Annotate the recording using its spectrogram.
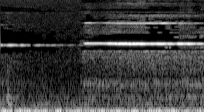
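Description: A very high violin note held softly through the whole stretch, heard as a faint, thin, almost pure tone in a near-silent passage.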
